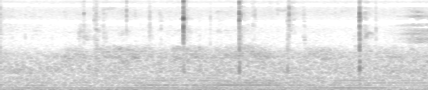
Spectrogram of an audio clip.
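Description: A few sharp, light clicks of a screwdriver working as an aftermarket foam air filter is tightened onto a Stihl chainsaw's carburettor, over a steady low hum.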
